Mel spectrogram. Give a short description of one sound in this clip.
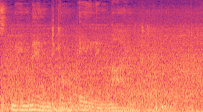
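Rain patters onto a wet surface.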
